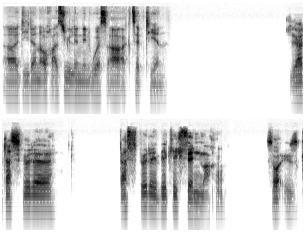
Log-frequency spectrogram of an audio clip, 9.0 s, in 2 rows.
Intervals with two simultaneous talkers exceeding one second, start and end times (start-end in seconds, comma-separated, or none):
none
